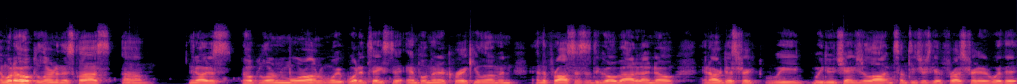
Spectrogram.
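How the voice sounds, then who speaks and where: A man talks at a fairly quick pace in a medium pitch. His intonation is monotone and flat. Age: 30s. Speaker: teacher and coach. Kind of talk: class intro video. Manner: halting, many fillers.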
